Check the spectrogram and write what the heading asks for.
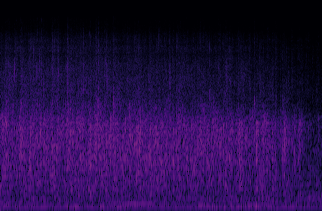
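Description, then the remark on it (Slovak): A crowd applauds steadily, many hands clapping in a dense, continuous patter that holds at an even level for several seconds before easing slightly at the end. No one speaks. “Myslím, že to je priestor pre potlesk.”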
